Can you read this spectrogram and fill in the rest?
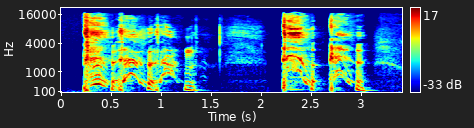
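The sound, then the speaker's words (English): Two loud bouts of harsh coughing, each a quick run of three or four rasping, partly voiced coughs, separated by a short pause with no talking. “as I cough it up.”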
